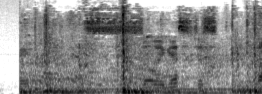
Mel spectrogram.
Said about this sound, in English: So you're going to hear like balls bouncing in the background and all that stuff, but let's roll the clip.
